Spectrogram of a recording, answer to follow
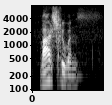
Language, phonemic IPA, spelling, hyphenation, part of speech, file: Dutch, /ˈʋaːrˌsxyu̯ə(n)/, waarschuwen, waar‧schu‧wen, verb, Nl-waarschuwen.ogg
- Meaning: to warn, to let someone know, to notify about a threat or consequences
